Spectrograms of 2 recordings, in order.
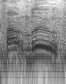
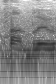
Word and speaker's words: Fontainebleau: the Fontaine Blue the fountain blue some people pronounce it one way I pronounce it Fountain Blue that's basically uh the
